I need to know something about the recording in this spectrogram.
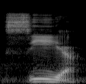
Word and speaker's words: CIA: Se escribe sin tilde a pesar de pronunciarse CIA, con un hiato que exigiría acentuar gráficamente la I.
